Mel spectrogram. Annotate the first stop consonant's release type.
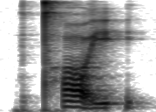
aspirated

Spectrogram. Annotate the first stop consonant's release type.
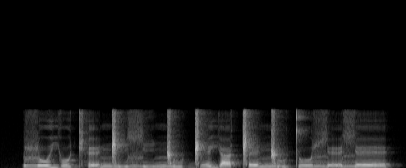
aspirated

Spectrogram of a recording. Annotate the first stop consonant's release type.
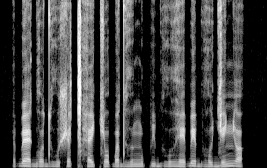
implosive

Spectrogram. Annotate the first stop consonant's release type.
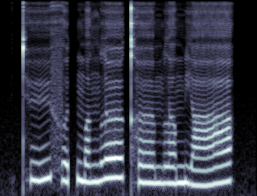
aspirated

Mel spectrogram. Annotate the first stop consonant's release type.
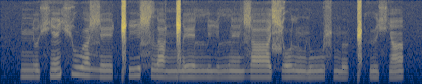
click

